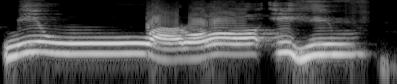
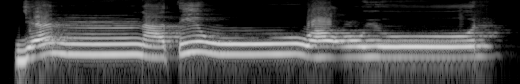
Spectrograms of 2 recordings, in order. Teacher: Jadi di huruf-huruf idgham bighunah tersebut itu mendengung dan ada panjangnya satu alif.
